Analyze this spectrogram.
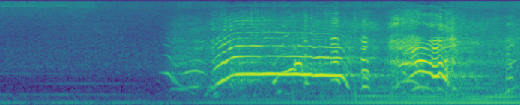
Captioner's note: laughing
